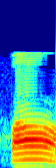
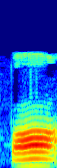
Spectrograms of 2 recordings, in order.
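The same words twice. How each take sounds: First: The vowel is said with lips simply open. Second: The vowel is said with pushed, rounded lips. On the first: The speaker calls it right. "Bibir cukup mengikuti gerakan rahang. Membuka saja" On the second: The speaker calls it wrong. "contoh yang salah"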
